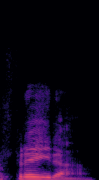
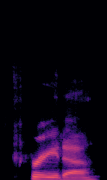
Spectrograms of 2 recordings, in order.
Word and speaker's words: Frida: And that was the question from, is it Frida or Freida? It's Frida. I mean, Okay, it's pronounced yeah.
